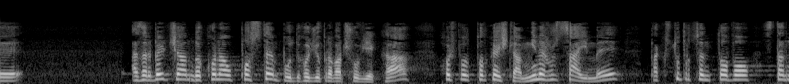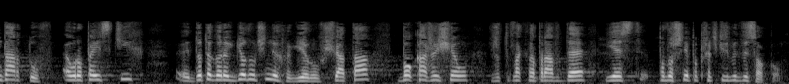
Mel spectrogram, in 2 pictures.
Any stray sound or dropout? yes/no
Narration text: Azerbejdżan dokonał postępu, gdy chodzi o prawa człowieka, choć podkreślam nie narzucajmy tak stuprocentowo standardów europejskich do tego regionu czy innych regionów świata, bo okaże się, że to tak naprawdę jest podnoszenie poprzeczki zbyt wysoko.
no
